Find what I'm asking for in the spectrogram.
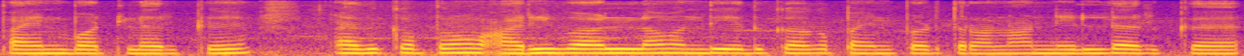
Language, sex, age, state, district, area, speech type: Tamil, female, 18-30, Tamil Nadu, Salem, rural, spontaneous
